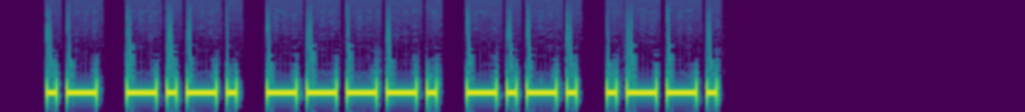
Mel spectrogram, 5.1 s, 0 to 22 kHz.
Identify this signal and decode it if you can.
Morse code, heard as a keyed tone, about 23 wpm, 700 Hz. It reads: AC9CP
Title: Speed Racing - USA Call Signs 20wpm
